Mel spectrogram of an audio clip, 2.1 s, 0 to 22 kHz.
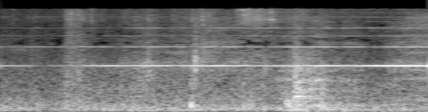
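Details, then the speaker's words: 2006 Freightliner M2 Business Class with C7 engine, Bendix air system not holding air: steady high-pitched low air pressure warning buzzer in a quiet cab, primary and secondary gauges both down, suggesting a leak somewhere in the system. "So if it's beeping the next morning, or even when you come back, from it being off, and you look at your pressure gauges, and your pressure gauges are at zero, most likely you have a small leak somewhere in the system."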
